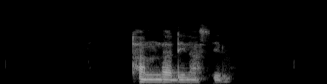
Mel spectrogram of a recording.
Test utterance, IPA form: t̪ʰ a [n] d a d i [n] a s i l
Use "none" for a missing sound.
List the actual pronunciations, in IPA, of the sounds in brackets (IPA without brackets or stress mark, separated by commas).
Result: n, n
